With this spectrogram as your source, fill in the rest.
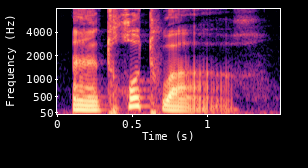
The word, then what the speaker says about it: trottoir: Final not pronounced, and then final T not pronounced. Un espace vert. Un trottoir.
